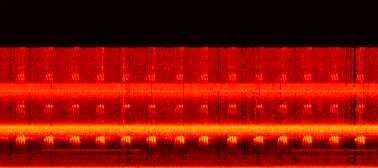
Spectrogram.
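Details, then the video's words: Night crickets chirping in a steady rhythm, each brief pulse roughly half a second apart, layered over a constant high-pitched insect drone and low background rumble. "night crickets asmr for you"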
